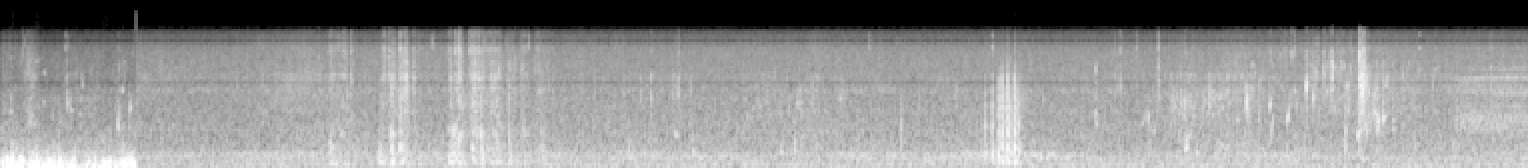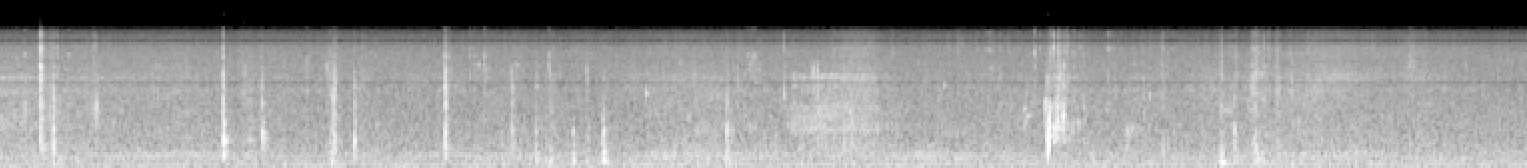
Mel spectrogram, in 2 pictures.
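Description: Water sloshing and lapping around a small pontoon boat, with scattered short splashes and knocks. A heavy wind rumble on the microphone stops about a second in.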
